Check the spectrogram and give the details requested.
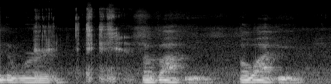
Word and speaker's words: Hawaii: Hawaii. So the I is pronounced as an E.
